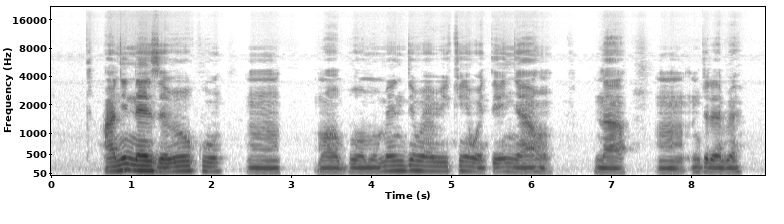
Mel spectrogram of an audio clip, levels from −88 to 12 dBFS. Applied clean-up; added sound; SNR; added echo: none; none; none; none.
